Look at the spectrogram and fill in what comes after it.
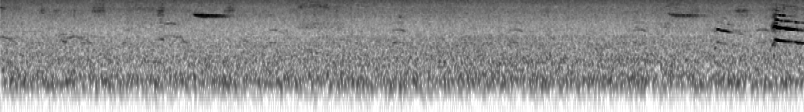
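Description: Birds calling faintly over a steady low background rumble: a few short high calls, then near the end a louder call of quick downward-sliding notes.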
